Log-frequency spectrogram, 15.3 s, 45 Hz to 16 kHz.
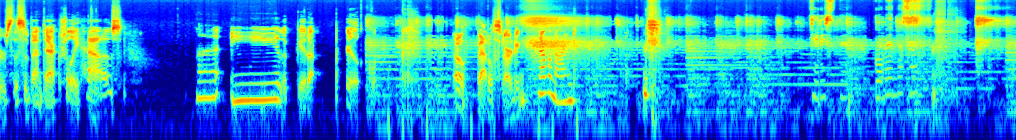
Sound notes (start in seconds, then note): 9.6 laughs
